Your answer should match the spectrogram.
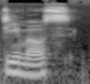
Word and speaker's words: DMOS: It is DMOS.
